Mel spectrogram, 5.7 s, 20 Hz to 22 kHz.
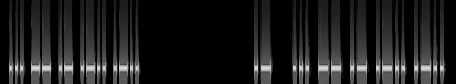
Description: Morse code, heard as a keyed tone, about 37 wpm, 700 Hz. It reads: SMALL A SMALL
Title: Speed-Racing - Sets of 2 Words 30wpm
